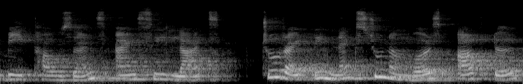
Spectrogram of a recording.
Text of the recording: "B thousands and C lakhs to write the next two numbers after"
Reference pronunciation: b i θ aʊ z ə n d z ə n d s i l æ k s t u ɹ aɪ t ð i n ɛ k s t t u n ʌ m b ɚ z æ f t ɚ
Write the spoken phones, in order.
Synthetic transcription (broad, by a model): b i t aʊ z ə n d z ə n d s i l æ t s t u ɹ aɪ t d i n ɛ k s t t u n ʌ m b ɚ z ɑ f t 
